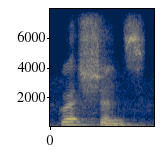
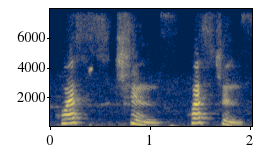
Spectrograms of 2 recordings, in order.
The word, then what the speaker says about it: questions: So I should hear the quest first and then the sh sound, not the sh first. Questions. Questions. Questions. quest, questions.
